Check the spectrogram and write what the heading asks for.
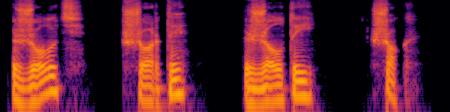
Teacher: в каждом из слов под ударением после шипящей мы услышим звук о вне зависимости от того какая буква будет на письме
